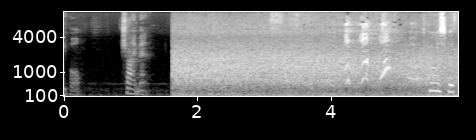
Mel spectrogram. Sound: loud spirit laugh

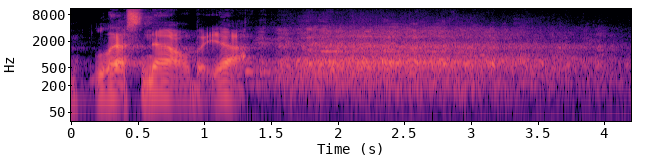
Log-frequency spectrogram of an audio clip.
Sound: laughing

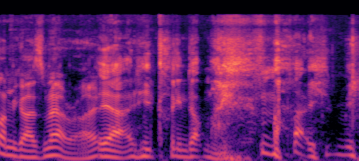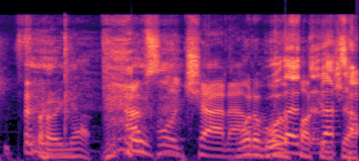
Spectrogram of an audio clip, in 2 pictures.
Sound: laughs

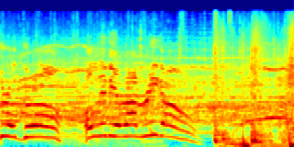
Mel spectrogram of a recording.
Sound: audience cheering

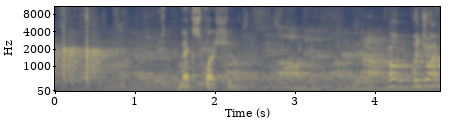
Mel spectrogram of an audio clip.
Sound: applause

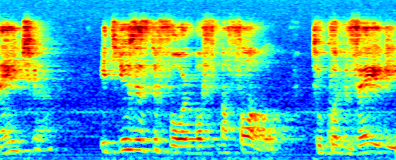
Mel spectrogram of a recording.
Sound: speaking foreign language

